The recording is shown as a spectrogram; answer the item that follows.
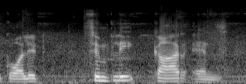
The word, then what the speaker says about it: Carens: तो आप देख सकते हो मेरे सामने खड़ी है केयरेंस, अरे क्या नाम है, लोग कंफ्यूज हैं, सो you pronounce it एज कार plus एंस, कार एंस।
